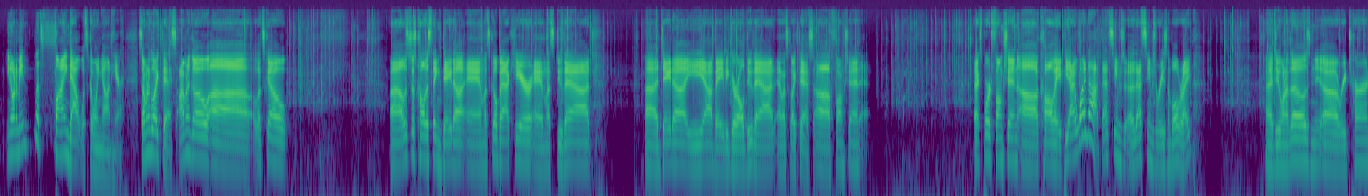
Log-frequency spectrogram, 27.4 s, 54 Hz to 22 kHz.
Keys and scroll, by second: 3.0-4.2 typing, 5.0 ctrl+c, 5.7-27.3 typing, 18.0 ctrl+c.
